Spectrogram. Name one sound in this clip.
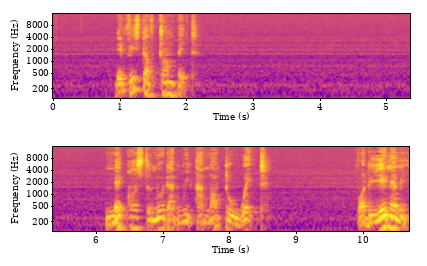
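A middle-aged man speaks earnestly and close up, in short bursts with pauses.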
